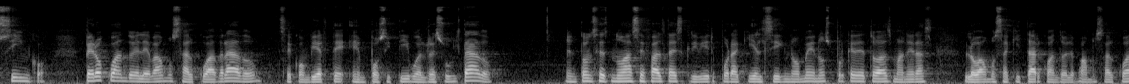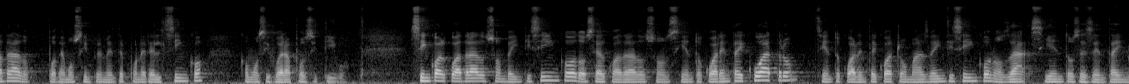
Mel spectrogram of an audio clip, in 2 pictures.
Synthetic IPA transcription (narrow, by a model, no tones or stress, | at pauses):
siŋko̞ | pe̞ɾo̞kwand̪o̞e̞le̞βamo̞salkwaðɾaðo̞se̞ko̞mbje̞ɾt̪e̞ʔempo̞sit̪iβo̞elre̞sult̪að̞o̞ | e̞nt̪o̞nse̞zno̞ase̞falt̪aeskɾiβiɾpo̞ɾakie̞lsiɣno̞mẽ̞no̞spo̞ɾke̞ðe̞t̪o̞ðazmãne̞ɾas | lo̞βamo̞sakit̪aɾkwand̪oe̞leβamo̞salkwaðɾað̞o̞po̞ðe̞mo̞sːimple̞mẽ̞nt̪e̞po̞ne̞ɾe̞lsiŋko̞ | ko̞mo̞sifwe̞ɾapo̞sit̪iβo̞ | siŋko̞alkwaðɾaðo̞so̞mbe̞jnt̪isiŋko̞ðo̞se̞alkwað̞ɾað̞o̞so̞nsje̞nt̪o̞kwaɾe̞nt̪aikwat̪ɾo̞sje̞nt̪o̞kwaɾe̞nt̪ajkwat̪ɾo̞mazβe̞jnt̪isiŋko̞no̞zðasje̞nt̪o̞ses̬e̞nt̪ajn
